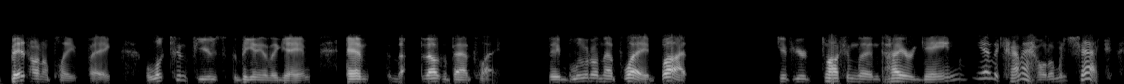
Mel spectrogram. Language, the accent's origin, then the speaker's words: English; Western Pennsylvania, United States; moved away as an adult; also born or lived in Johnstown, Pennsylvania; now in Maryland, United States; I grew up in Western Pennsylvania.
